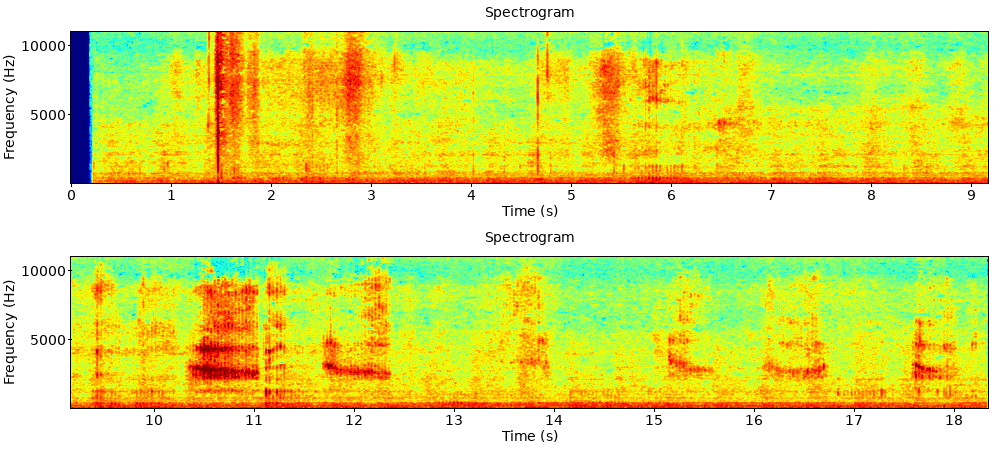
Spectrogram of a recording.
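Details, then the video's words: Small black domestic cat purring while being pampered and head-bonking the screen: a steady, low, rumbling purr throughout, with a sharp click early on and a few faint high chirping sounds in the background. "Mini panther getting pampered, purring and head bonking the screen"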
